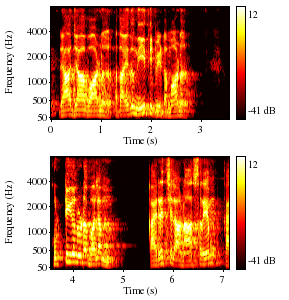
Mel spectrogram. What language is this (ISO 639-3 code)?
mal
